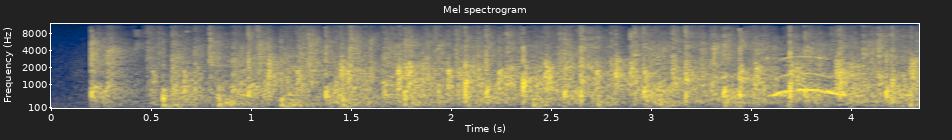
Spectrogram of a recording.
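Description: A crowd bursts into sustained, loud applause, many hands clapping in a dense, steady wash that stays strong throughout, with a faint cheer rising near the end.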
